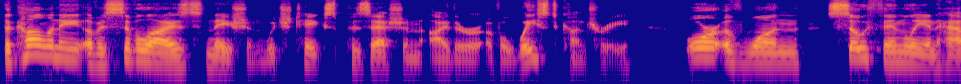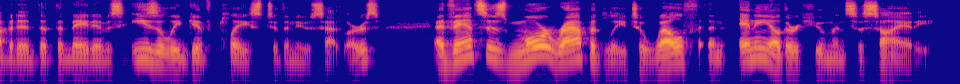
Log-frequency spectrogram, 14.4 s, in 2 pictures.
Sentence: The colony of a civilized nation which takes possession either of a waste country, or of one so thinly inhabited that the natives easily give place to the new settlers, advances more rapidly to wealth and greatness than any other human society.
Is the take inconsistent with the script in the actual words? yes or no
yes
